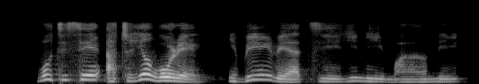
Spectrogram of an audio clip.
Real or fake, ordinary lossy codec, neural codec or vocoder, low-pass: fake; AAC, 64 kbps; codec, 16 kHz, 1 kbps, FunCodec, trained on LibriTTS, 50 frames a second; 7.2 kHz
